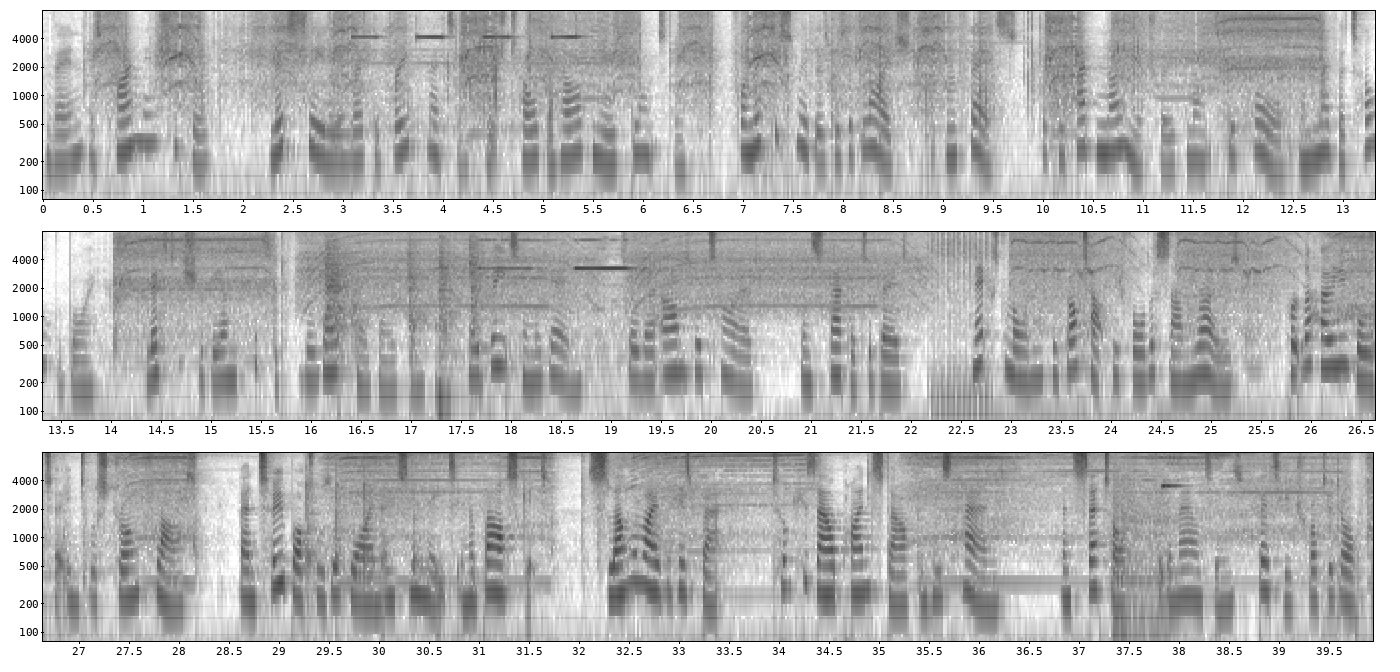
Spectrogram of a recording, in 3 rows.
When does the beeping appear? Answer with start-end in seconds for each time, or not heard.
3.0-5.8, 17.2-19.3, 37.3-38.0.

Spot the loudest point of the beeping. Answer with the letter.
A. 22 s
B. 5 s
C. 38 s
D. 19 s
D.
